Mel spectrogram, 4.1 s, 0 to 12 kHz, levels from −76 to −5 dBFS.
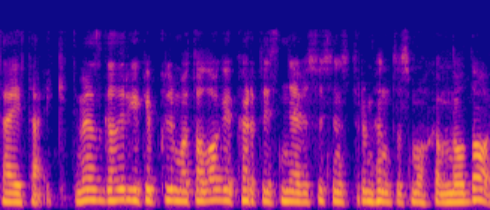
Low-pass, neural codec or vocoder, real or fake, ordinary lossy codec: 7.2 kHz; none; real; AAC, 64 kbps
